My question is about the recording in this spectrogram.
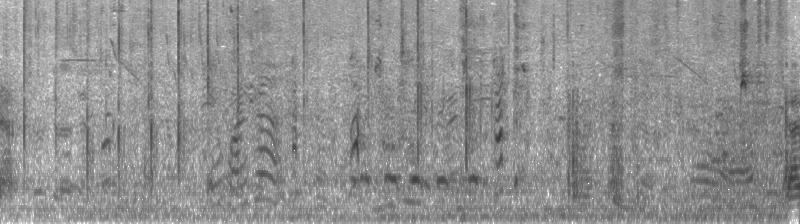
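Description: Ringside background of crowd voices and calls with scattered sharp clicks, and young German Shepherd dogs whining and yipping in short high calls.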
